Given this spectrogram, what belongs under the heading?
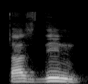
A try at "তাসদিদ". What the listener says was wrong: হুম দিম নয়। দ হস্যই, দ হস্যই দ, দ হস্যই দ, দিদ, তাসদিদ।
